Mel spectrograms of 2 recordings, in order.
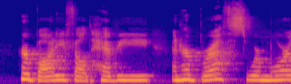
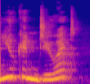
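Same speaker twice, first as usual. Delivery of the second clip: louder encouraging call upward; 7 semitones higher, 7 dB louder than usual. Acted. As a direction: call up to her, cheering her on. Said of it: "Lucy called up".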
